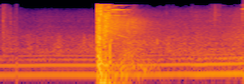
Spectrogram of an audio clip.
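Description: A rifle shot cracks loudly and echoes.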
